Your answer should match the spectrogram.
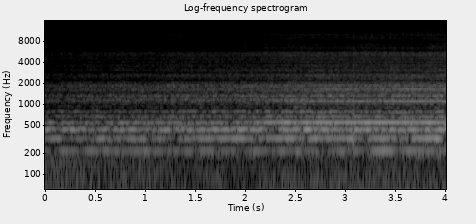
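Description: A sustained instrumental drone of several steady held notes, fading in and slowly growing louder.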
